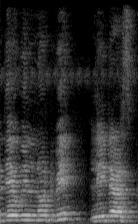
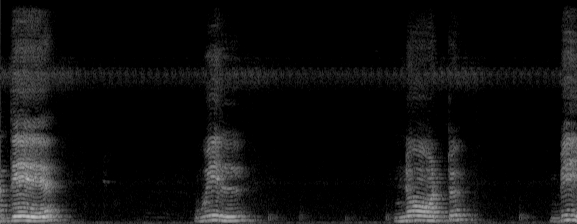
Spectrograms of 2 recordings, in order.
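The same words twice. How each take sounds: First: Said in the usual way. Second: Each word set apart by long pauses; slow word-by-word dictation. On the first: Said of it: "teacher repeats sentence". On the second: Shown as a demonstration. Teacher dictating to the class, word by word, slowly. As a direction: dictate it one word at a time for students to copy. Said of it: "teacher dictating word by word".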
